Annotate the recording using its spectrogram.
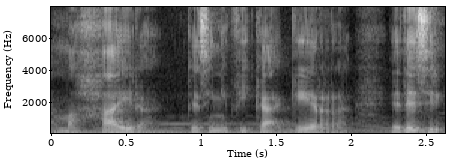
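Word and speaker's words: μάχαιρα: figuradamente guerra es esta palabra griega que se pronuncia mahaira que significa Guerra es decir que en el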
